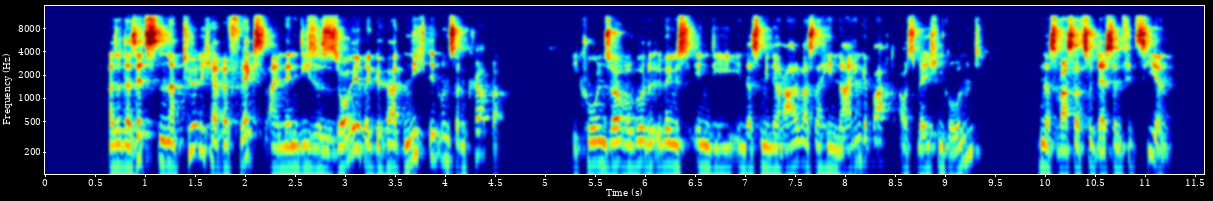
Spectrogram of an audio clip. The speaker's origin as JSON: {"language": "German", "region": "North Rhine-Westphalia", "country": "Germany", "tie": "born or raised there", "said": "ich komme aus dem Sauerland, da gibt es noch schöne Quellen, da habe ich so als Kind oft so bei uns in den Wäldern gespielt."}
